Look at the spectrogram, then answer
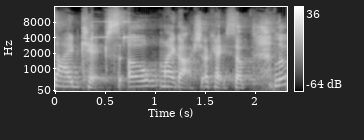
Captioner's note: timer beeps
